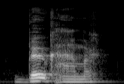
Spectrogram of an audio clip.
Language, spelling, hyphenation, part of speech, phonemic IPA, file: Dutch, beukhamer, beuk‧ha‧mer, noun, /ˈbøːkˌɦaː.mər/, Nl-beukhamer.ogg
- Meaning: sledgehammer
